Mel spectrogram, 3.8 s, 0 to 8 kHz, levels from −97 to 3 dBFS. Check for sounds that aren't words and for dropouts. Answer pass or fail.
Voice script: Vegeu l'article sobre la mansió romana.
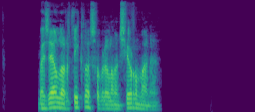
pass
